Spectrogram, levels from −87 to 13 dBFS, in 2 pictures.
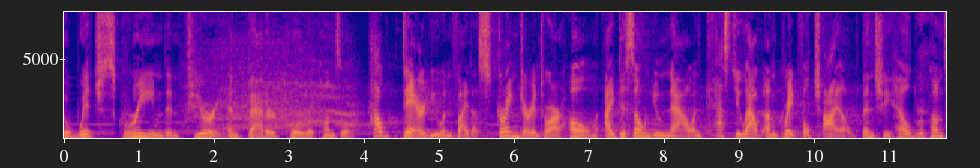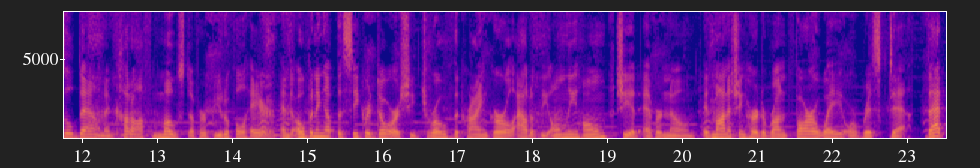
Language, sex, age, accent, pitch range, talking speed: English, female, 50-69, American, 145-180 Hz, 180 wpm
